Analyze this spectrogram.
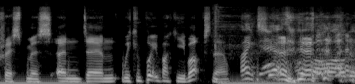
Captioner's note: laughs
